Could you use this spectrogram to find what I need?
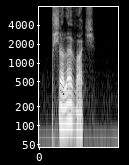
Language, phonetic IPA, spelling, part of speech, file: Polish, [pʃɛˈlɛvat͡ɕ], przelewać, verb, Pl-przelewać.ogg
